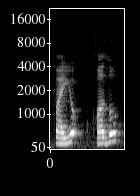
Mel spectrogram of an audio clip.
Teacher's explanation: جب بھی قرآن پاک میں الف پر اور حمزہ پر جزم کی حرکت ہوگی تو اسے جھٹکے کے ساتھ پڑھا جائے گا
